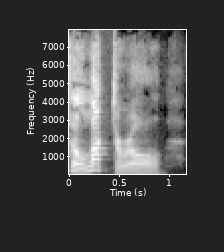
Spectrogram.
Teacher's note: the accent is on the second syllable, not the third.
